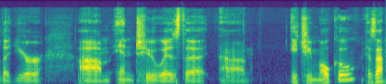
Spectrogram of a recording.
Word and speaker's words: Ichimoku: And another thing that I know that you're into is the Ichimoku. Is that how you pronounce it? Ichimoku clouds?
